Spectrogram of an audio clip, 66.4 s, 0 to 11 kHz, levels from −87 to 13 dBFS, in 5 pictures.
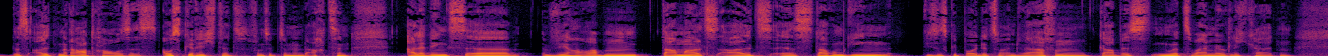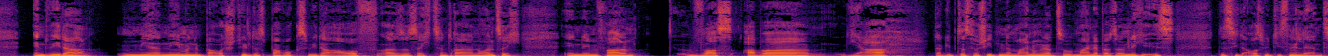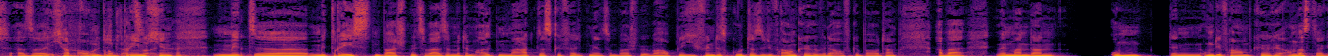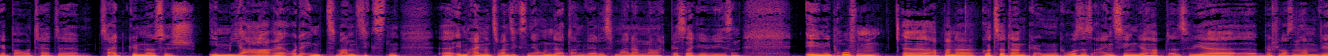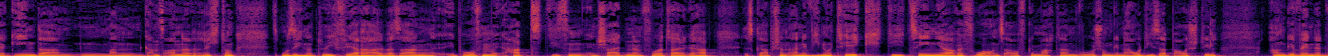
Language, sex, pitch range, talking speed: German, male, 125-140 Hz, 160 wpm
